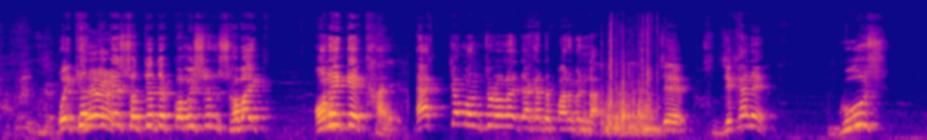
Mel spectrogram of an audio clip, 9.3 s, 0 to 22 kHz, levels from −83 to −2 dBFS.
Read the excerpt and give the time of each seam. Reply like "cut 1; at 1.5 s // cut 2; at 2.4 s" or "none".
cut 1; at 4.0 s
